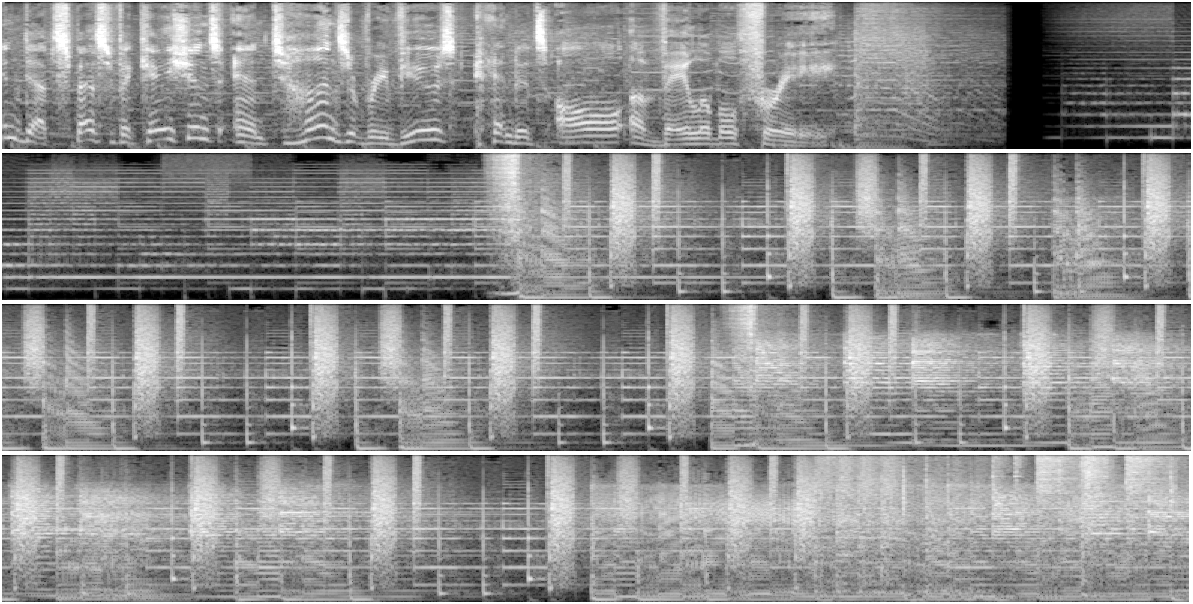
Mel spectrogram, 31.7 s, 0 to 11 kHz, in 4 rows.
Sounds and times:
Music: 0:00.0 - 0:31.6.

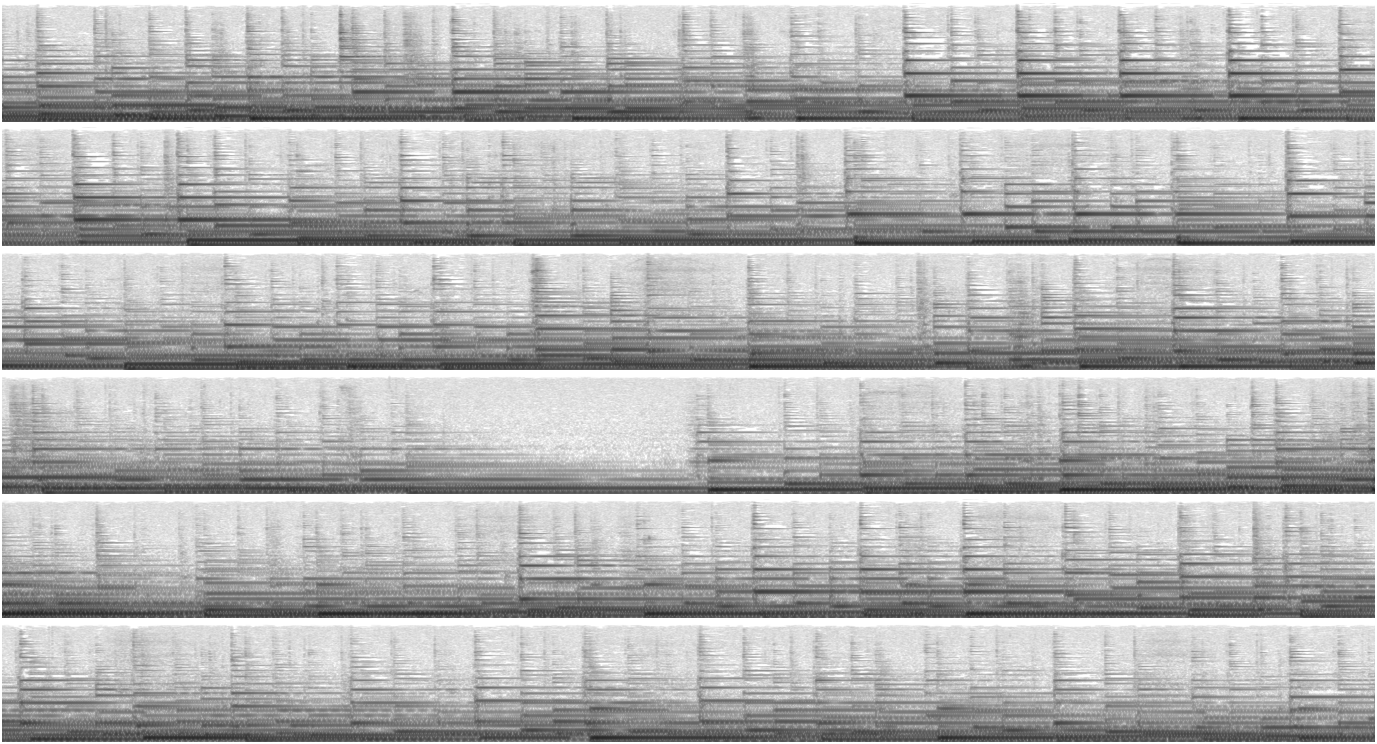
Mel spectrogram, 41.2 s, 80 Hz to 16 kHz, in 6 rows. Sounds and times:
Plucked string instrument: 0:00.0 - 0:41.1.

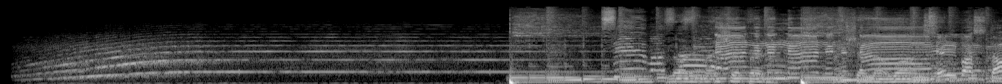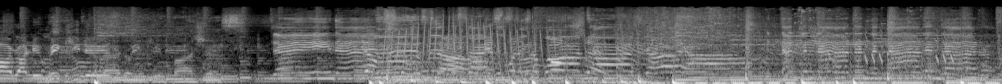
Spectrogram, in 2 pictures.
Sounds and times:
Civil defense siren: 0:00.1 - 0:05.2
Music: 0:04.1 - 0:20.0
Singing: 0:06.1 - 0:11.4, 0:12.6 - 0:20.0.

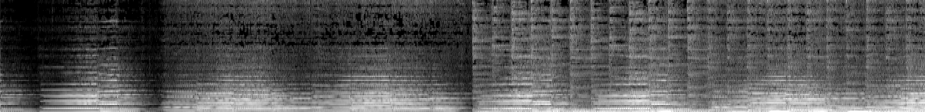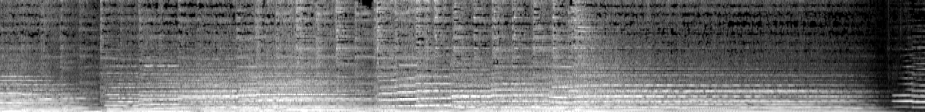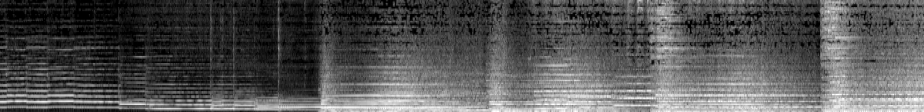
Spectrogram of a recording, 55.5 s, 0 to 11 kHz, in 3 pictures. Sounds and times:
Music: 0:00.0 - 0:55.4.

